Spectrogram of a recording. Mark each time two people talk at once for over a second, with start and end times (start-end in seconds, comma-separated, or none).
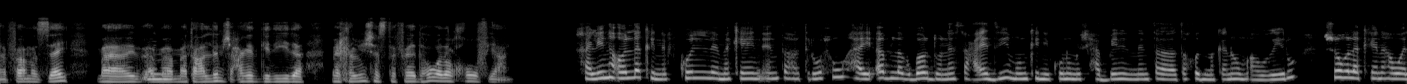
none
